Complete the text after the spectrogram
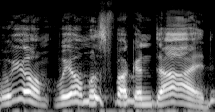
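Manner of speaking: laughing hard, words broken by belly laughs. Retelling what someone said after a balloon crash: imitating someone laughing hard. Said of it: "he's laughing his head off".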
